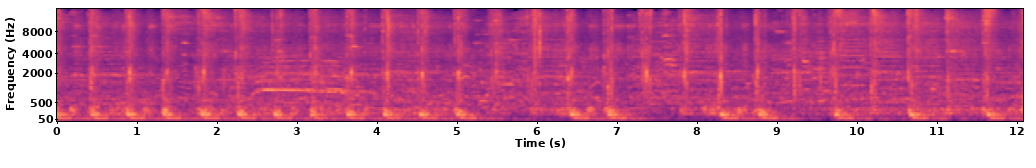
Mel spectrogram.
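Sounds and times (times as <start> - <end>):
band music: 0.0 - 12.0
drum beating steadily: 0.0 - 12.0
crowd cheering and shouting: 0.8 - 12.0.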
